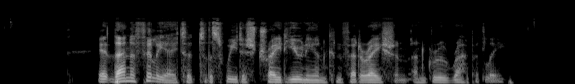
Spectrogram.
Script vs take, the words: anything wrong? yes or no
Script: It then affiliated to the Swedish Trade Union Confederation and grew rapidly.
no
